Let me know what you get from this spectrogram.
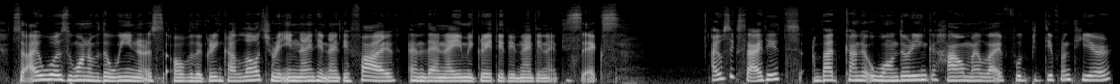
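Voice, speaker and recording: A woman speaks in an Albanian accent with fairly low pitch. Her pace is moderate and her intonation fairly even. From Albania, Tirana. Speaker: immigrant interviewee working in law. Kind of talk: personal storytelling interview.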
